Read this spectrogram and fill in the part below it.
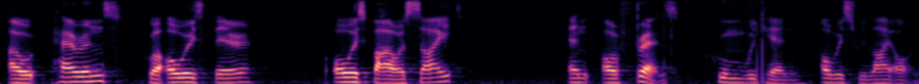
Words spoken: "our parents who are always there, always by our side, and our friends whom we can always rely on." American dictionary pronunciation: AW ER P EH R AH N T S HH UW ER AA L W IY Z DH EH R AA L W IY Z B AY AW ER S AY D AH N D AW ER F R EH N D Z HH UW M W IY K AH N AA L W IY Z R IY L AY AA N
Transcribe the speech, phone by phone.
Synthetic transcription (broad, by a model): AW ER P EH R AH N T S HH UW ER AA L W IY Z DH EH R AA L W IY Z B AY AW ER S AY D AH N AW ER F R EH N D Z HH UW M W IY K AH N AA L W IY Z R IY L AY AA N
